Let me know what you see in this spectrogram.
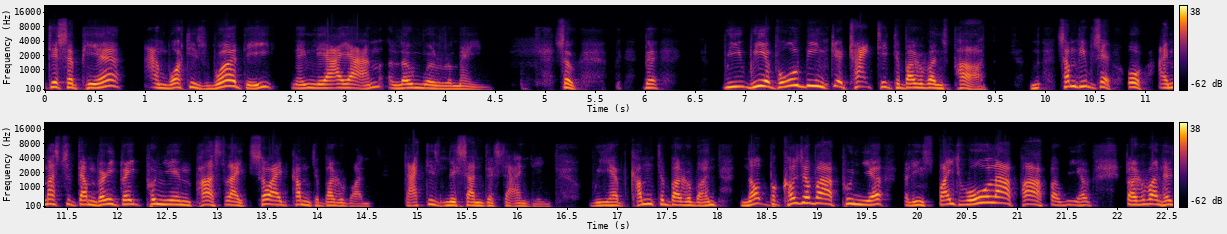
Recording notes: In a Zoom meeting of the Ramana Maharshi Foundation UK on 26th March 2022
